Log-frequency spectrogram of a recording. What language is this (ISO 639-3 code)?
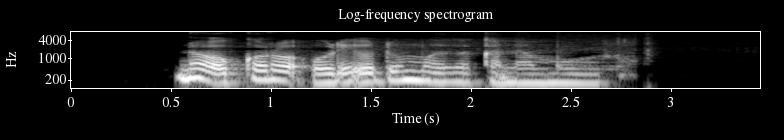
kik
